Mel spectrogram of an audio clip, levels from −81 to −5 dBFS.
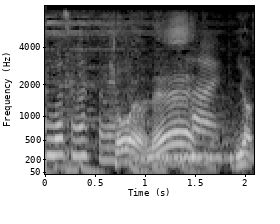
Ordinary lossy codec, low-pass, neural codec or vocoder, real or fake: none; 7.2 kHz; none; real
